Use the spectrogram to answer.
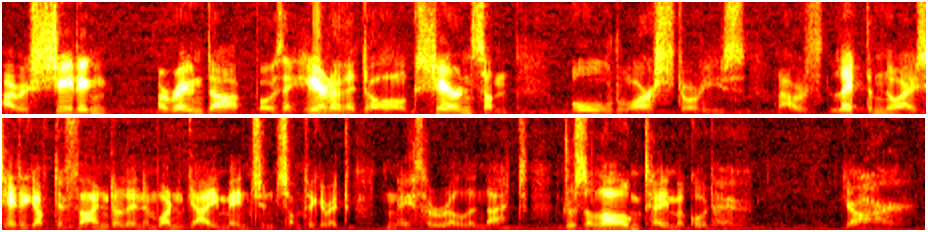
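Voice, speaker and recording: A gruff put-on character voice from a man at medium pitch and moderate pace, with clear background noise. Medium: actual play. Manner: gruff, rambling, peppered with pirate exclamations.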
